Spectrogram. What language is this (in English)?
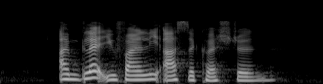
English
